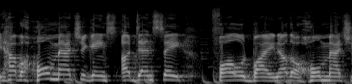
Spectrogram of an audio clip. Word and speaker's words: Odense: You guys all butchered me in the comments saying I don't say Odense properly. Is it Odense? Odense? I think it's Odense.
